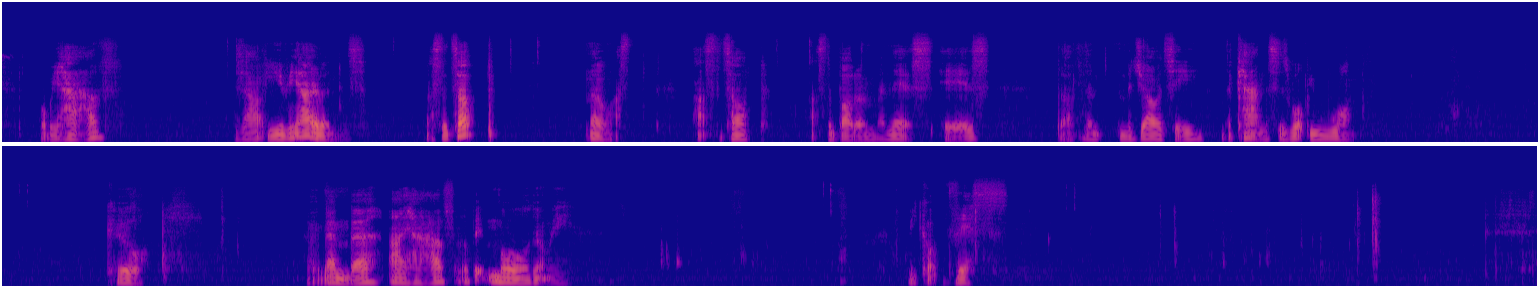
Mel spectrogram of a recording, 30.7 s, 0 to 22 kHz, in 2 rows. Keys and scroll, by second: 3.5 /, 4.8 /, 6.3 /, 8.2 typing, 17.5 \, 25.5 /, 26.9 ], 28.8 a.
